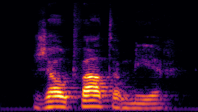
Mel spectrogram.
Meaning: saltwater lake
- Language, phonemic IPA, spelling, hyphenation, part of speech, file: Dutch, /zɑu̯tˈʋaː.tərˌmeːr/, zoutwatermeer, zout‧wa‧ter‧meer, noun, Nl-zoutwatermeer.ogg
